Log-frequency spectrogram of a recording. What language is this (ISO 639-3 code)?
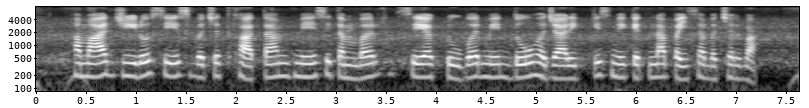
bho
